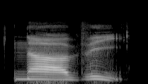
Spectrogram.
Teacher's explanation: So it's na, v, and that's a v, but because it's followed by a yod, it becomes an e sound, na v, and the aleph is silent, but it kind of lengthens the e sound, so it just makes it a bit longer. So it's Navi.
